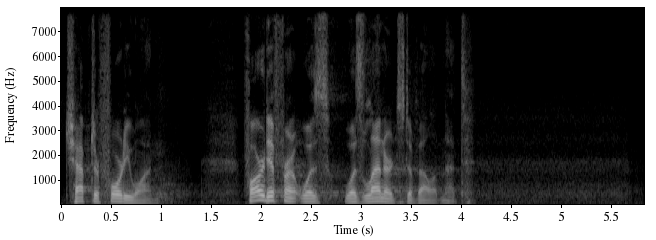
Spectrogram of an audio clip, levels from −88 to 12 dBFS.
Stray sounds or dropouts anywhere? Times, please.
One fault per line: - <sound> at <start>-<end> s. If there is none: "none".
none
